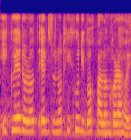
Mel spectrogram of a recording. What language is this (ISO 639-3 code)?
asm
